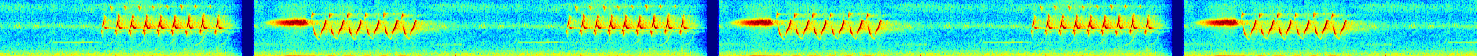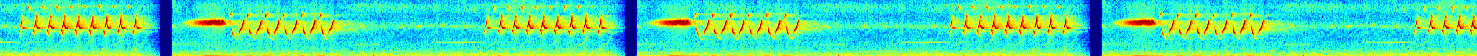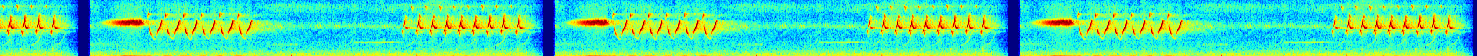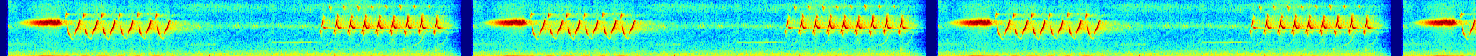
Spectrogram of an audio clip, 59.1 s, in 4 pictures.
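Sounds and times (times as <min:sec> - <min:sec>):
songbird trilling: 0:00.5 - 0:04.4, 0:05.0 - 0:09.0, 0:09.7 - 0:13.6, 0:14.4 - 0:18.2, 0:19.1 - 0:23.0, 0:23.7 - 0:27.6, 0:28.4 - 0:32.3, 0:33.0 - 0:36.8, 0:37.6 - 0:41.6, 0:42.3 - 0:46.3, 0:47.0 - 0:50.9, 0:51.6 - 0:55.4, 0:56.3 - 0:59.0.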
